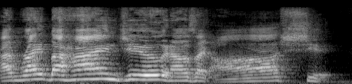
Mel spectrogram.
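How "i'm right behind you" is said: very loud, drawn-out, pitched-up yell. Comedian on stage recounts a man he joked about calling out, retelling a yell. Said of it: "he yells out".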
